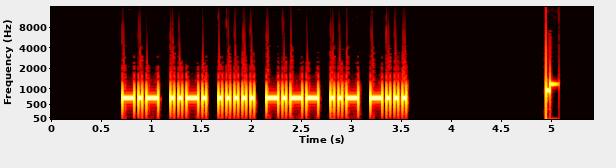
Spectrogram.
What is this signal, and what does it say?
Morse code, heard as a keyed tone, about 30 wpm, 700 Hz. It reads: KF5YUB
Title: K1USN SST QSO Practice - 30wpm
